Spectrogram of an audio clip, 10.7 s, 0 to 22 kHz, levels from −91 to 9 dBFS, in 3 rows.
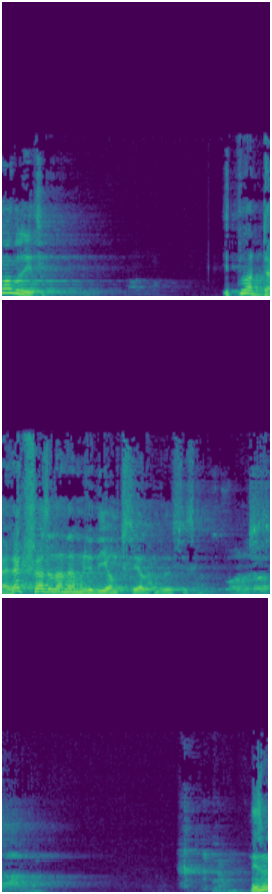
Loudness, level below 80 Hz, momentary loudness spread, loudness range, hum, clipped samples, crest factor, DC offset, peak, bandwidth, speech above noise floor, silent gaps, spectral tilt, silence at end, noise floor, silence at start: -16 LUFS; -60 dBFS; 23 LU; 16 LU; none; under 0.1%; 16 dB; under 0.1%; -2 dBFS; 12.5 kHz; 57 dB; none; -5 dB/octave; 0 s; -72 dBFS; 0 s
